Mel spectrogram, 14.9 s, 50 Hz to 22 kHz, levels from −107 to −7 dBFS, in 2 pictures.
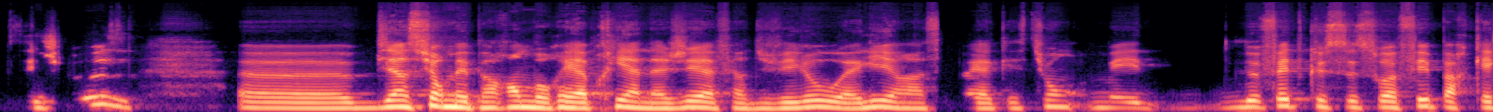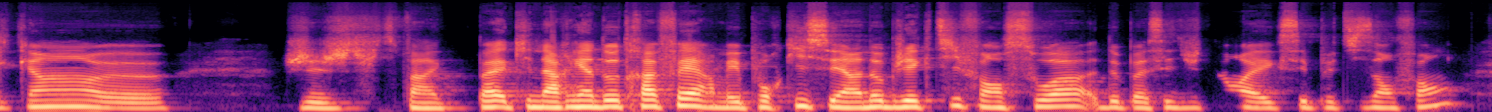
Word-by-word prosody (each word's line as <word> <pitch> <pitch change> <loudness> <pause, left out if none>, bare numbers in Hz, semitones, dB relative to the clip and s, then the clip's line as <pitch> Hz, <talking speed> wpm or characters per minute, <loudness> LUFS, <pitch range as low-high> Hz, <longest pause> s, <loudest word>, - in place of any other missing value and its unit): ces 165 - -5
choses, 230 +5 -4 0.6
heu, 155 -2 -1
bien 180 +5 +3
sûr, 195 +3 +3
mes 180 -3 +6
parents 170 +2 +2
m'auraient 170 0 +4
appris 160 +5 +2
à 170 - +3
nager, 155 +3 +1
à 160 - +1
faire 155 -1 -6
du 145 +1 -5
vélo 170 +5 +1
ou 170 - +1
à 150 - 0
lire, 180 -1 +1
hein, 150 -1 -4
c'est 150 - -18
pas 155 - -6
la 150 - -4
question, 160 +5 -8
mais 160 -3 -9 0.4
le 185 +1 0
fait 210 +3 0
que 195 - -4
ce 180 +1 -6
soit 175 0 -2
fait 205 +5 -1
par 175 -4 -4
quelqu'un, 190 +3 0
heu, 155 -1 -3 0.6
je 165 -1 -3
je 150 0 -2
suis 155 0 -10
enfin, 155 -2 0 0.2
pas 180 0 +5
qui 185 +2 -3
n'a 175 -1 +7
rien 185 +2 +5
d'autre 190 +1 +3
à 200 - +9
faire, 200 -1 +4
mais 165 0 +1
pour 175 +1 -2
qui 215 - 0
c'est 190 -1 +2
un 165 +1 +4
objectif, 185 +2 +1
en 170 -1 +2
soi, 200 +3 0
de 175 +1 -2
passer 165 0 -4
du 160 0 -7
temps - - -37
avec 160 -3 -1
ses 175 - -4
petits-enfants. 170 - -6
170 Hz, 235 wpm, -20 LUFS, 160-185 Hz, 0.6 s, à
